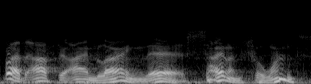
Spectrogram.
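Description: A man's voice: fairly low pitch, sing-song, a little slow. A glib, wry charmer who won't stop talking, his voice leaping up and down as he jokes. It comes through a tinny old radio broadcast with a faint hiss. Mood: lecturing. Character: flippant witty man facing a gun. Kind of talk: 1940s radio acting.

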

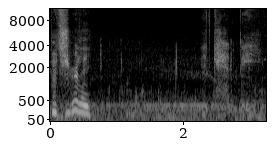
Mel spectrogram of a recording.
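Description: A man's voice: slow pace, in a whisper, natural voice. An actor playing an alarmed, disbelieving man in a horror radio drama, reasoning with a madman. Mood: uneasy disbelief.

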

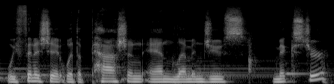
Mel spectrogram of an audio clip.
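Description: A man's voice: medium pitch, steady tone, moderate pace, a little mellow, soft background music. A man working as a chef, earnestly talking through the ingredients of a dish he is serving. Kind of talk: presenting a dish.

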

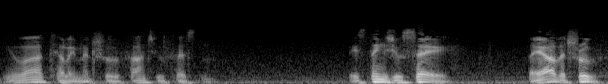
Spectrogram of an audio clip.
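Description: An actor playing a cold, scheming secret police villain with formal, menacing speech in 1950s radio drama style. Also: male voice, low-pitched, expressive, a little slow. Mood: grim, defeated. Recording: muffled, noisy old radio recording.

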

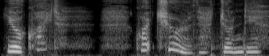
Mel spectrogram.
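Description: A man voicing a devoted young wife in an audiobook, tender, earnest and fiercely loyal, with breathy emotion. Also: extremely high pitch, animated, unhurried, no echo, pitched above the performer's own voice, exaggerated voice. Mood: anxious devotion.

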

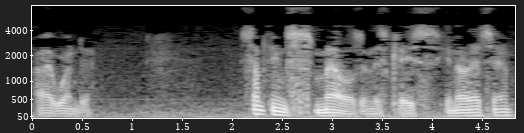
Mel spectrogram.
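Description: An actor playing a shrewd, dogged FBI investigator in a radio crime drama, terse and deliberate. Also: male voice, very deep voice, a little mellow, breathy edge, full character voice. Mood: brooding. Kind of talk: 1960s radio drama acting. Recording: muffled, noisy old radio broadcast recording.

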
